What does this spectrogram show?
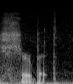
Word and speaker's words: sherbet: lot of people say I think I say sherbet instead of sherbet it's actually sherbet yeah it's spelled like Sherman all right let's what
